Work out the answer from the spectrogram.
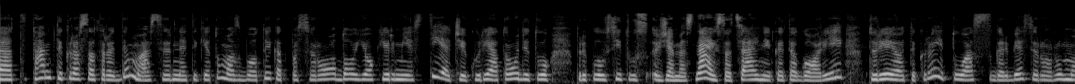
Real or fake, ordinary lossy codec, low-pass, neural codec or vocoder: fake; MP3, 48 kbps; 14.4 kHz; vocoder, 44.1 kHz, 128 mel bands every 512 samples, BigVGAN v2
